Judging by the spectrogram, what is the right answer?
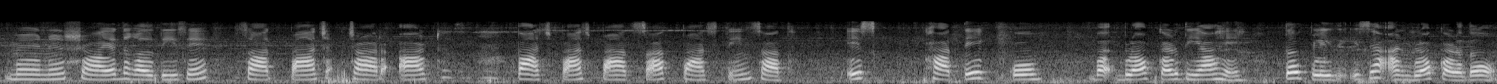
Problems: constant background noise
